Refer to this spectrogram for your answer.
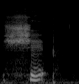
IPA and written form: ʃɪp (ship)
